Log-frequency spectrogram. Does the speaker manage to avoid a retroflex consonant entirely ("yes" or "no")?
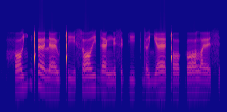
yes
